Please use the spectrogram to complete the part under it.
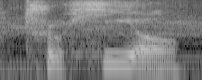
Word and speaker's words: Trujillo: Excuse me, it's pronounced Trujillo.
